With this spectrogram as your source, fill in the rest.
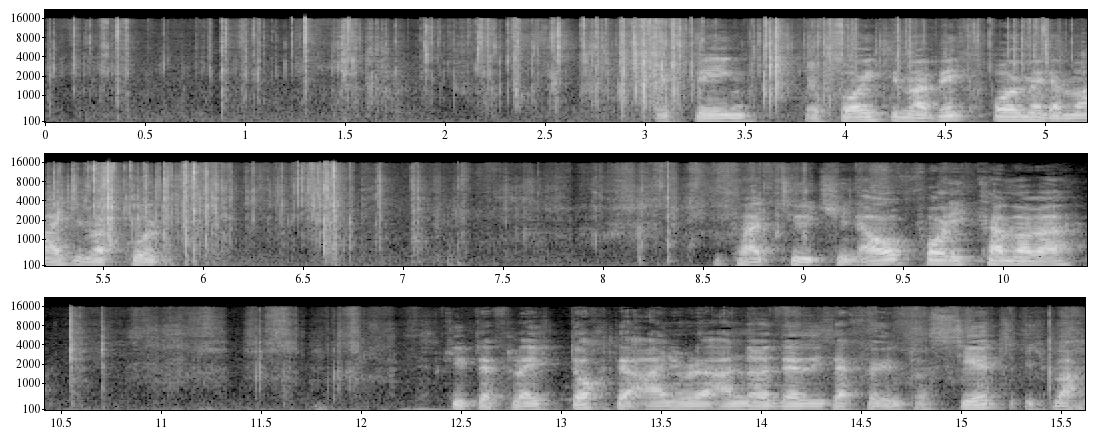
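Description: Trading cards rustle and slide as they are handled.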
